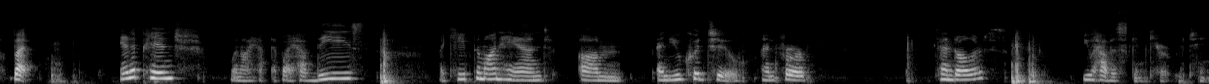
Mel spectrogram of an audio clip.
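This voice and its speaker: Somewhat breathy and fairly high in pitch, a woman speaks at a fairly slow pace with long, frequent pauses and big swings in loudness. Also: lively intonation. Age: 70s. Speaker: herbal skincare maker. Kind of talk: tutorial. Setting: home kitchen. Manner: casual, unhurried.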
